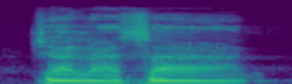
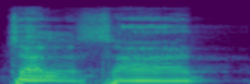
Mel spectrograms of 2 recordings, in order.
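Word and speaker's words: جلسات: tapi kalau bukan ajwaf Jalsah jalasat Bukan jalsat tapi jalasat tapi kalau kayak begini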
